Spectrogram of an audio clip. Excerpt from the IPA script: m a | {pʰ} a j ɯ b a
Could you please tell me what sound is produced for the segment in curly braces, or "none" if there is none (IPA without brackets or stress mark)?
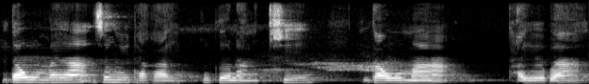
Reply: tʰ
